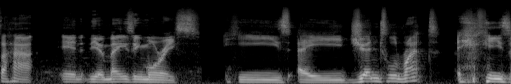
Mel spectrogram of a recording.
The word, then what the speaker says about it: Maurice: for centuries to come how many times it's Maurice Maurice how did you pronounce Maurice you pronounce Maurice like this you do not pronounce it morce Maurice is a intellectual highbrow pretentious Frenchman he's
